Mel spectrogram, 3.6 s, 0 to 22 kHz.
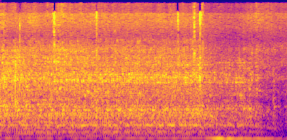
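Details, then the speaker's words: Case IH MX 135 tractor just back from mechanic repair, all new fuel filters: steady, even diesel idle clatter with no misses, knocks or hunting; running normally. "anyway yeah other than that she's fine fire it up running good running good"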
